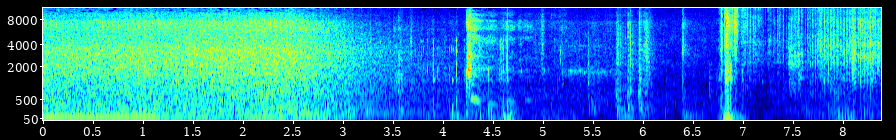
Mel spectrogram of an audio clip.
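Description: Box fan running with a steady hum and rush of air, then winding down and fading out about three seconds in after being switched off. A few sharp knocks follow, the loudest near the end, as the fan is handled and lifted out of the window.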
